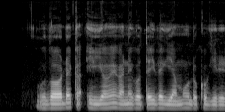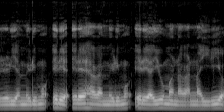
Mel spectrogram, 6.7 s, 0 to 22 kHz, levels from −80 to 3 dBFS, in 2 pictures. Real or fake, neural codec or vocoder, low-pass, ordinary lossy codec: real; none; none; none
